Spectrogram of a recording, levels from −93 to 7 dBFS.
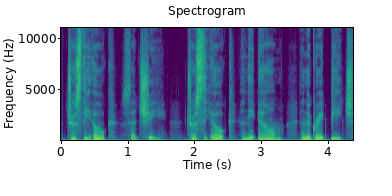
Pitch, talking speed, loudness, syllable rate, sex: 95 Hz, 205 wpm, -19 LUFS, 4.1 syllables/s, male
